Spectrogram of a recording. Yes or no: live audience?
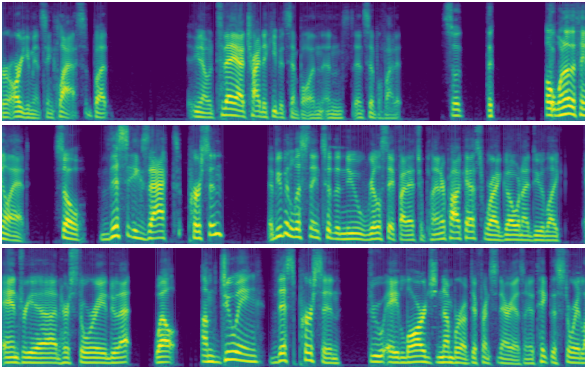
yes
